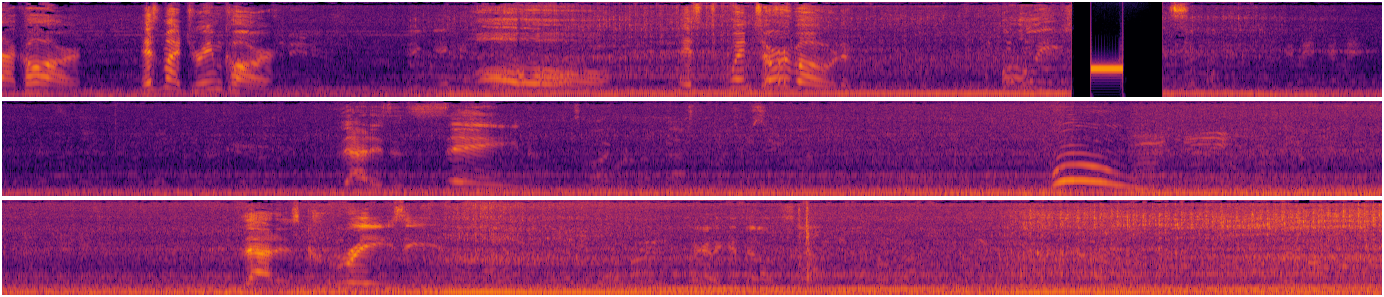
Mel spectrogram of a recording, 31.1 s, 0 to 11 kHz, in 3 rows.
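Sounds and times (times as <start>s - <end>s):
car engine idling and revving: 0.0s - 8.0s, 8.7s - 31.0s
people whooping and shouting: 18.2s - 19.6s.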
